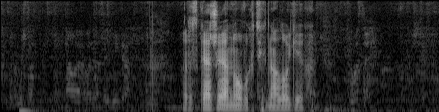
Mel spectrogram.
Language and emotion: Russian, neutral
